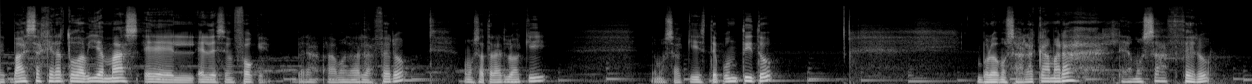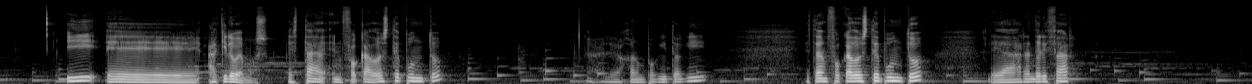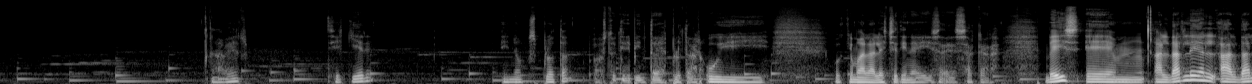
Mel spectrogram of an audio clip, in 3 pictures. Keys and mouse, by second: 3.5 KP_0, 4.5 right click, 5.1 click, 7.1 click, 10.5 click, 11.9 KP_0, 16.4 right click, 19.4 click, 22.9 click, 23.3 click.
